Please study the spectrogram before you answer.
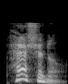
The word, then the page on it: passional: British English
